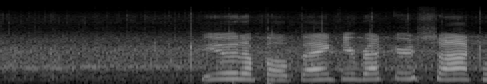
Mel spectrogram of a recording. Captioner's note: cheers and applause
